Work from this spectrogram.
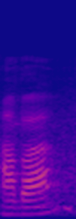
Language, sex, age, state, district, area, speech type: Bodo, male, 18-30, Assam, Kokrajhar, rural, spontaneous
